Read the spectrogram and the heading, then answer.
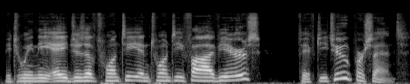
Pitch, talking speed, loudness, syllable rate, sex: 165 Hz, 190 wpm, -17 LUFS, 4.8 syllables/s, male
